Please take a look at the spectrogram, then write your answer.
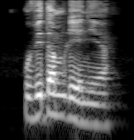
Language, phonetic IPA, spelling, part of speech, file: Russian, [ʊvʲɪdɐˈmlʲenʲɪje], уведомление, noun, RU-уведомление.wav
- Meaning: 1. notice, notification 2. return receipt for a certified correspondence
